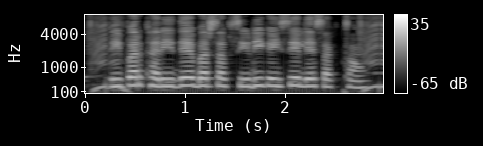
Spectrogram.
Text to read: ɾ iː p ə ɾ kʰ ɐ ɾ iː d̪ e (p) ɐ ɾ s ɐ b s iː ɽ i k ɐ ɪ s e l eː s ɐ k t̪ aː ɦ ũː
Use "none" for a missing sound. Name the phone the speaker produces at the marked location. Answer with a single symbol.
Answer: b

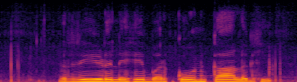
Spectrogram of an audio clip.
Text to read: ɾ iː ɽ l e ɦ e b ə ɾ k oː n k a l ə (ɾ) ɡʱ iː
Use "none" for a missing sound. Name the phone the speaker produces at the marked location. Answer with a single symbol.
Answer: none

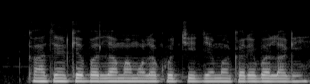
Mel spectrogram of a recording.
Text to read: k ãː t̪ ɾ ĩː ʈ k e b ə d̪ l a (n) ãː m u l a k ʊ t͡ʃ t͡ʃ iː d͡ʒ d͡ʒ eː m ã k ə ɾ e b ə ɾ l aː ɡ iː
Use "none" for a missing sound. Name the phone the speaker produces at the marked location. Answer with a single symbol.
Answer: m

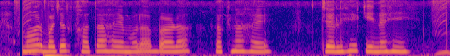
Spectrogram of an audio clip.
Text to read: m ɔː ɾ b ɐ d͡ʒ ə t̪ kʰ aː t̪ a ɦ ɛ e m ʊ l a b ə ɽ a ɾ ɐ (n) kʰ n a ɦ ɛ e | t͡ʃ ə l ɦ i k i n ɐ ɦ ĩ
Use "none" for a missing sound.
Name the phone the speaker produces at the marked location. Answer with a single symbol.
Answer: none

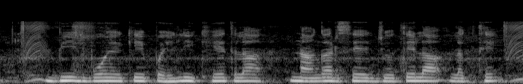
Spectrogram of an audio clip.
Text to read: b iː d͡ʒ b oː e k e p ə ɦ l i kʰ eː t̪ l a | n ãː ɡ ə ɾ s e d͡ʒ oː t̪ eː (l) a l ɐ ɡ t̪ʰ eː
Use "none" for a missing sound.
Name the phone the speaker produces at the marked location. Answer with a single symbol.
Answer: l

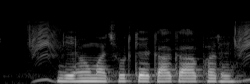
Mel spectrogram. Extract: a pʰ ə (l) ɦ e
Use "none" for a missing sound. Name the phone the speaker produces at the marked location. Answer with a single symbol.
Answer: ɾ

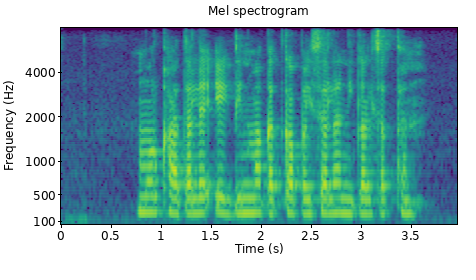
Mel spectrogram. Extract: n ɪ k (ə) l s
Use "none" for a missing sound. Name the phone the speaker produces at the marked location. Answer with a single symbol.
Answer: ə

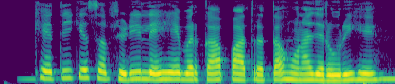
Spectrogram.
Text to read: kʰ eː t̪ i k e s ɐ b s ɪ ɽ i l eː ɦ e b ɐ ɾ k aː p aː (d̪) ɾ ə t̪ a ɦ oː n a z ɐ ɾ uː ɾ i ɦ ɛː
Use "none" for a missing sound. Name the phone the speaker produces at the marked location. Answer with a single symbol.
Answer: t̪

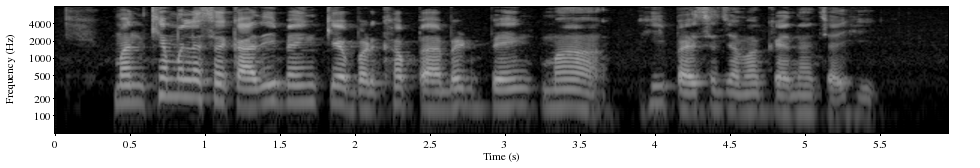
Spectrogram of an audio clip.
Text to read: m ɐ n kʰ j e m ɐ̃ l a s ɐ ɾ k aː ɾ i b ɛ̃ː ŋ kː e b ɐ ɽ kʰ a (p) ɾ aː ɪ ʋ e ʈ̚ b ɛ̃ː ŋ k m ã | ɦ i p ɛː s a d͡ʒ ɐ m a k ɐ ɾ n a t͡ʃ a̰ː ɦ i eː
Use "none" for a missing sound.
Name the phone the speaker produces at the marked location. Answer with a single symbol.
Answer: p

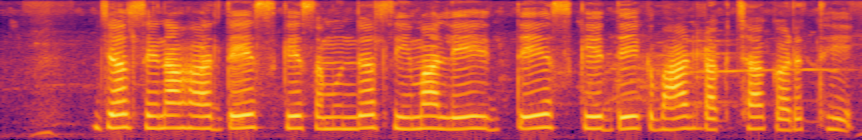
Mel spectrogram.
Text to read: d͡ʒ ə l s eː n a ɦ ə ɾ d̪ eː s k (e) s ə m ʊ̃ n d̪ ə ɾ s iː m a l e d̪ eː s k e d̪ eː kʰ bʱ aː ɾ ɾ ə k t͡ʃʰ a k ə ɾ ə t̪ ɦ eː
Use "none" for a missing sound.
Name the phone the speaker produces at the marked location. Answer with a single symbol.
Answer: e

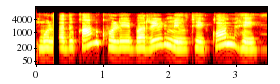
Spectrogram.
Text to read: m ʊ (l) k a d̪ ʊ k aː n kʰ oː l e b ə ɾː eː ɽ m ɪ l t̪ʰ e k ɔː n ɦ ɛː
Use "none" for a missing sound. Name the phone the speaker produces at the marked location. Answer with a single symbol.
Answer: l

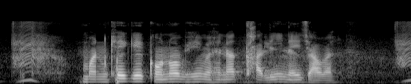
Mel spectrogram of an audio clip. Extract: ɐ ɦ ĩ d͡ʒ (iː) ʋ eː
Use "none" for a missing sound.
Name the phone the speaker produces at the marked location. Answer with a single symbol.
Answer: aː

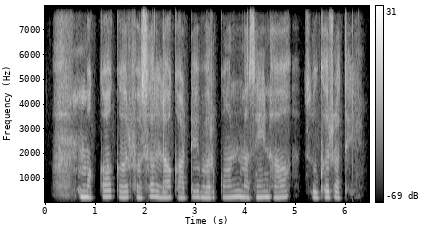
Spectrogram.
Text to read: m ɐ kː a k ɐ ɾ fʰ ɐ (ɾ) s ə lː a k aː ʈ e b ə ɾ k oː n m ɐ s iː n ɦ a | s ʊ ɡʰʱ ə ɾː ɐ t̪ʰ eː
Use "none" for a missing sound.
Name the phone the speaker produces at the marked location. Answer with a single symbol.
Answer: none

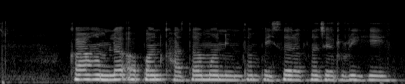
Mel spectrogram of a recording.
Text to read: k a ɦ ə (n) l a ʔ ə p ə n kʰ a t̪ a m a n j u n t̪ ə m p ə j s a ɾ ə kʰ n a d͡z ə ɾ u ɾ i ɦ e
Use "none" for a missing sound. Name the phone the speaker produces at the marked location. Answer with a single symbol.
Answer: m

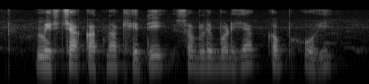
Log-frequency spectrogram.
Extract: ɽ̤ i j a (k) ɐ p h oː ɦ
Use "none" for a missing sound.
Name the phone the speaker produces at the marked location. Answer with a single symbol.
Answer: k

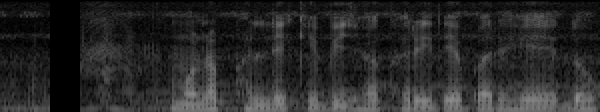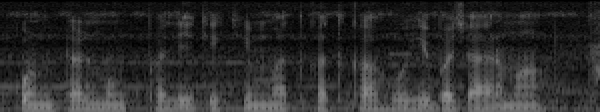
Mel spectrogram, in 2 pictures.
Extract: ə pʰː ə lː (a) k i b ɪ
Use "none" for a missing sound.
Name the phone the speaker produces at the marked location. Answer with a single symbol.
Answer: i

